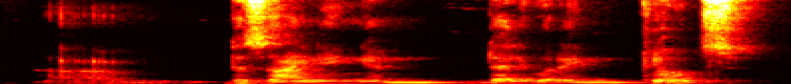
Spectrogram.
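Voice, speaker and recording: With music in the background and audible room echo, a man speaks at a fairly low pitch with ordinary pitch variation. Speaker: business consultant. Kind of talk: lecture. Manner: hesitant, many fillers.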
